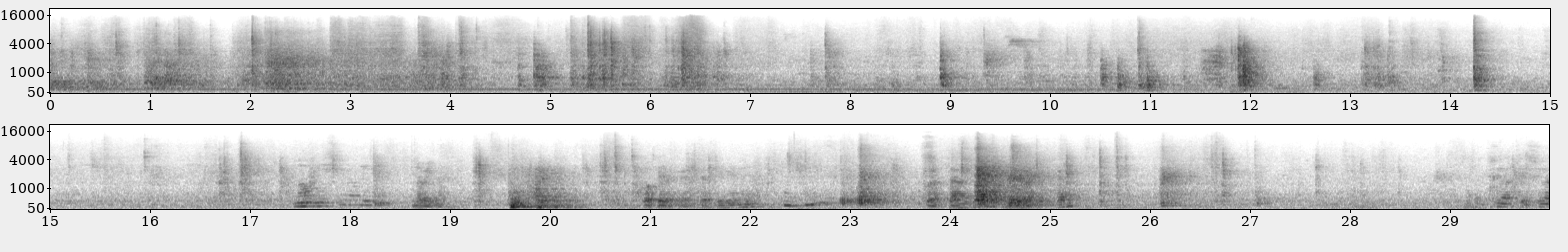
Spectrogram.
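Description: A manila paper envelope being opened and the papers inside handled: irregular paper rustling, crinkling and tearing sounds with sharper snaps now and then, the loudest about twelve and fourteen seconds in.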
